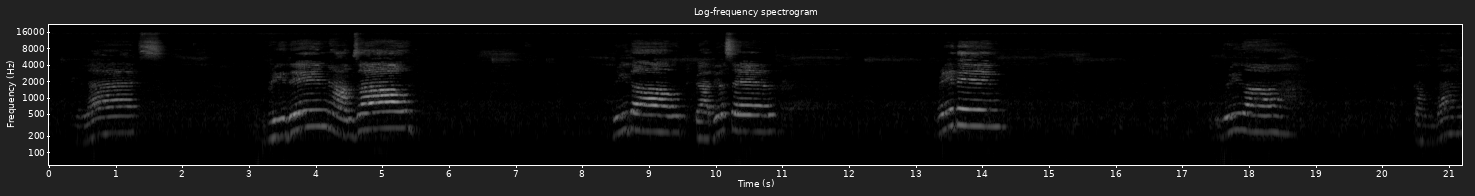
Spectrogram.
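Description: A young woman speaks in short phrases, calmly instructing, close by.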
